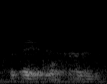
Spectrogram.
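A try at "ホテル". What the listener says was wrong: Hoteru? it's not a po. Hoteru.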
